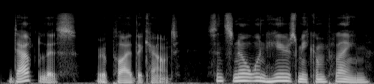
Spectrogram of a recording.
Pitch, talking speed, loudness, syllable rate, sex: 130 Hz, 160 wpm, -21 LUFS, 4.7 syllables/s, male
